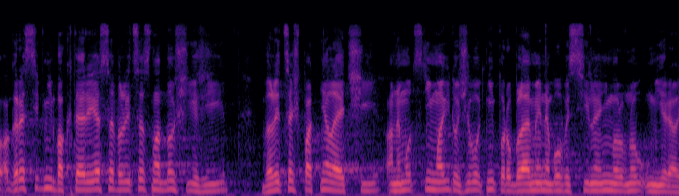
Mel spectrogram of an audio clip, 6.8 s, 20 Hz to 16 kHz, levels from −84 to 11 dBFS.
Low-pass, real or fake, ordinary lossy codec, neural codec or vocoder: 9.9 kHz; real; Opus, 32 kbps; none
